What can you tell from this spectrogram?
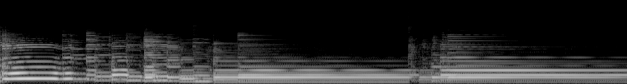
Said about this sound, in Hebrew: בואו, אני משחק טיפ-טיפה בטון. מה אני עושה? אני מוריד את הטרבל, ובעצם מגלח חלק מההרצים האלה שדיברנו עליהם מקודם. בואו נראה איך הגיטרה תשמע עכשיו.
